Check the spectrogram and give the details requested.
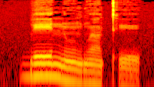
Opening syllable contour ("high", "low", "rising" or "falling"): high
